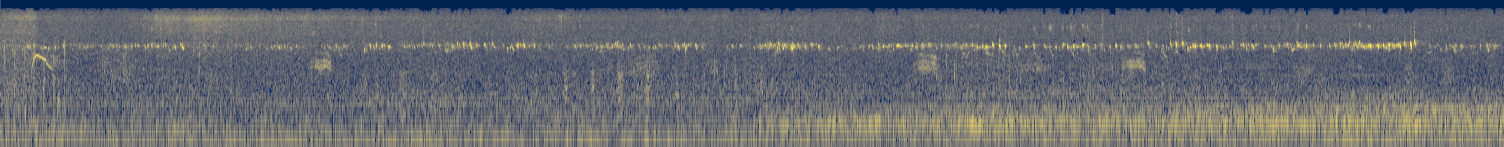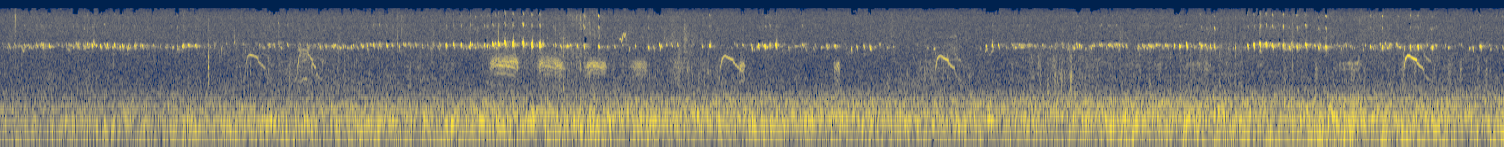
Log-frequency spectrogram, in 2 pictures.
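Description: Short bird calls, one at a time and scattered, with a quick run of several calls about two-thirds of the way through. Behind them are a constant thin high-pitched tone and a low rushing background that swells louder from about a quarter of the way in.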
